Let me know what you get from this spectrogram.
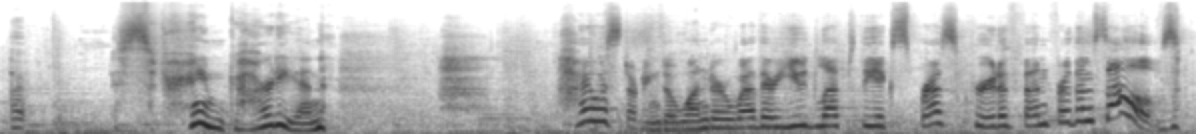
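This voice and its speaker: A woman's voice: high-pitched, lively intonation, a little slow, a bit bright, faint music behind. A woman playing a confident, shrewd young corporate negotiator in a video game, poised, polite and wry. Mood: wry, skeptical.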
